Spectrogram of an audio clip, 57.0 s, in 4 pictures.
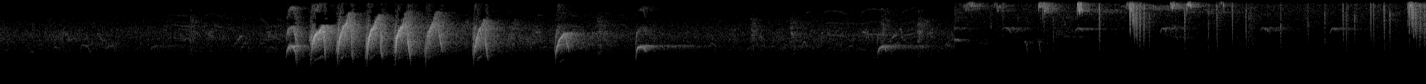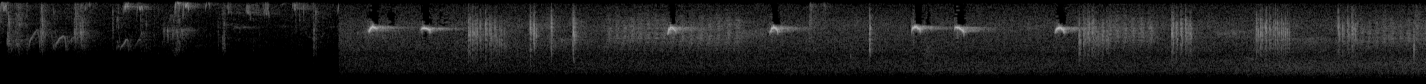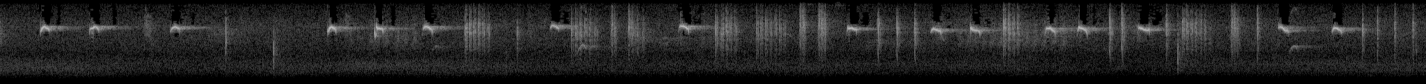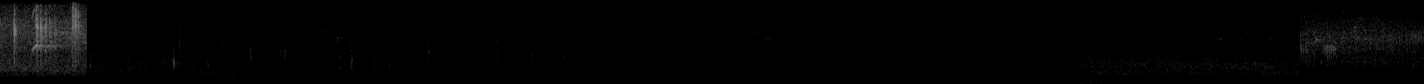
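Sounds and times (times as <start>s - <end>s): thin high bird calls: 14.1s - 43.7s.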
